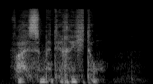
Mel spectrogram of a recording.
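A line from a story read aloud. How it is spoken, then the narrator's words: Whispering. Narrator (German): flüsterte er seinem Zauberstab zu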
